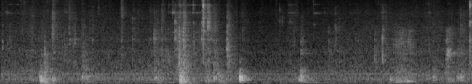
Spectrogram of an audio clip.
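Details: Seven-week-old puppies of Sparkle's litter playing with their new play station indoors, giving short, irregular yelps and whimpering squeals in scattered bursts, with knocks and light clattering of toys in a small room.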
